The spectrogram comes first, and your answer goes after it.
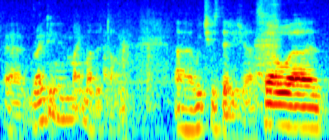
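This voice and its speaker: A Moroccan man, a native speaker of Moroccan Arabic, talking in English with a Moroccan accent in a halting interview monologue, full of fillers and restarts. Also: lowish voice, big pitch swings, gravelly. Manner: hesitant, many fillers and restarts. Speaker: writer. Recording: echoey room, mic at a distance, faint background noise.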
